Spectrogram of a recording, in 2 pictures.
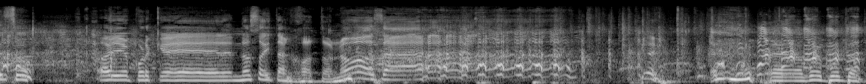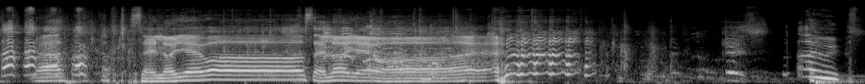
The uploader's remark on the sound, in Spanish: en vivo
